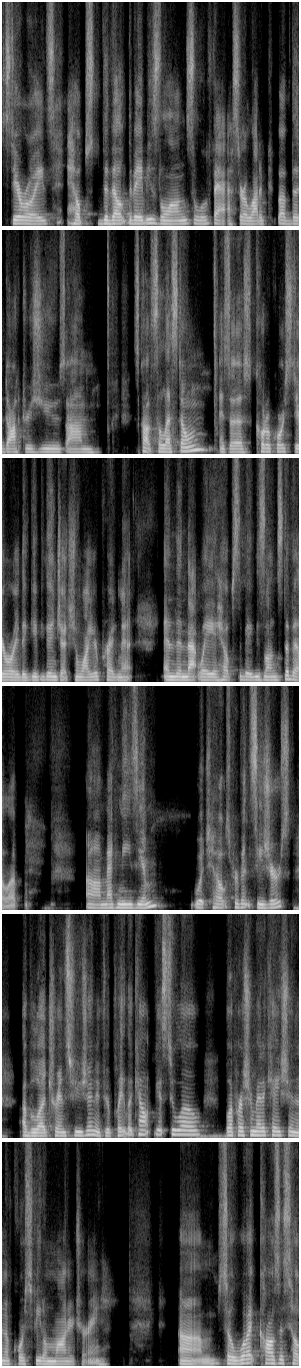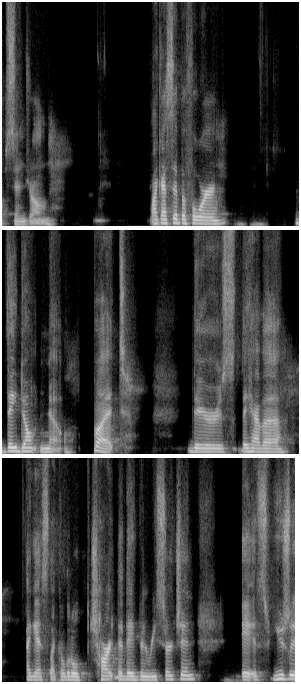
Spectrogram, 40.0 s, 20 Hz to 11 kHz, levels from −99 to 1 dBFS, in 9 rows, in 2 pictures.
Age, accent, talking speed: 30-49, American, 145 wpm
